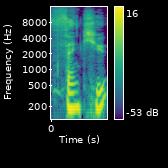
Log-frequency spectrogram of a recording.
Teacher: Soit tu fais th, un petit peu comme un f en mettant la langue entre les dents comme dans thank you.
